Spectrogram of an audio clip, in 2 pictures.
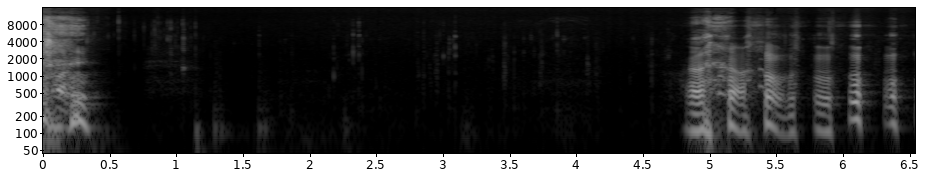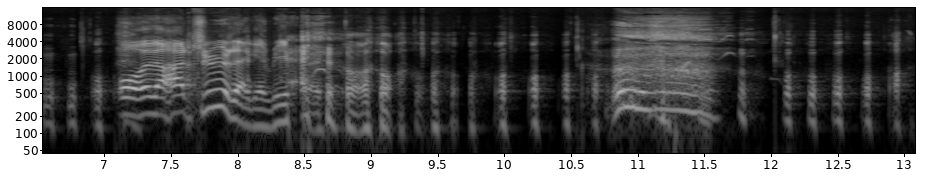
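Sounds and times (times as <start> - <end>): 
speech: 0.1 - 0.4, 4.8 - 13.0
chewing a hot chili snack: 0.5 - 4.8
laughter: 4.8 - 13.0.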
